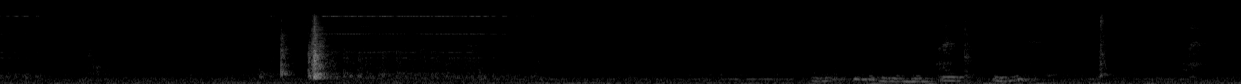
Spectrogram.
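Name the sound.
toy telephone ringing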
